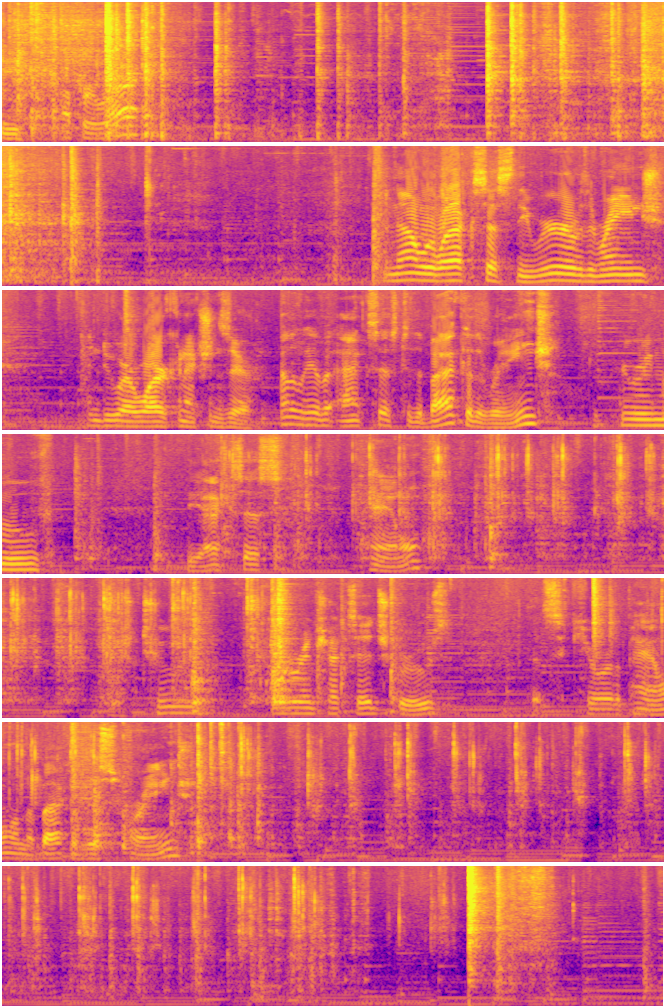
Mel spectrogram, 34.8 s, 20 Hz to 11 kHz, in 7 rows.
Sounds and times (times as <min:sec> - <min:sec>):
Speech: 0:00.0 - 0:01.2, 0:07.8 - 0:09.9, 0:10.6 - 0:15.2, 0:16.3 - 0:17.0, 0:20.9 - 0:23.2, 0:23.8 - 0:26.3
Music: 0:00.0 - 0:34.7.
